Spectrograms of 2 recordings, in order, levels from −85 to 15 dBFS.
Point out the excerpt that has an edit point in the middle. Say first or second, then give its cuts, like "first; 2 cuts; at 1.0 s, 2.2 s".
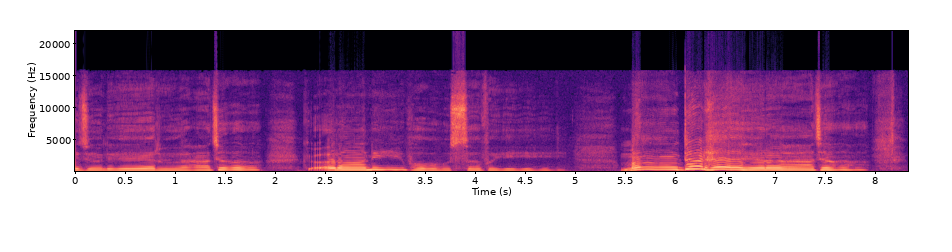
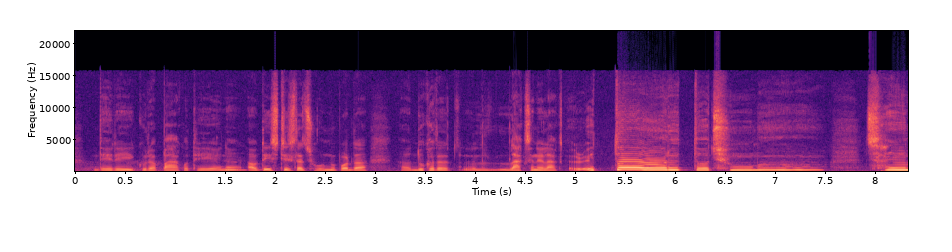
second; 1 cut; at 4.8 s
